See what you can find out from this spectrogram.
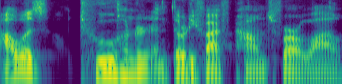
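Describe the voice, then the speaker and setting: In a dry, close sound with no echo, a man with a slight Bengali accent speaks at a fairly low pitch and a fairly quick pace, his pitch varying in an ordinary way. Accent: American English with slight Bengali tinge. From Bangladesh, raised in Florida, US. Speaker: podcast co-host. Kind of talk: casual chat. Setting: video call.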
